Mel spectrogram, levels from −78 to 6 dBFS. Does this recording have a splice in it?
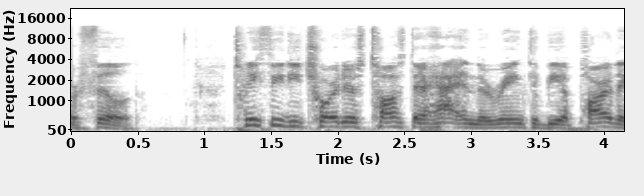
no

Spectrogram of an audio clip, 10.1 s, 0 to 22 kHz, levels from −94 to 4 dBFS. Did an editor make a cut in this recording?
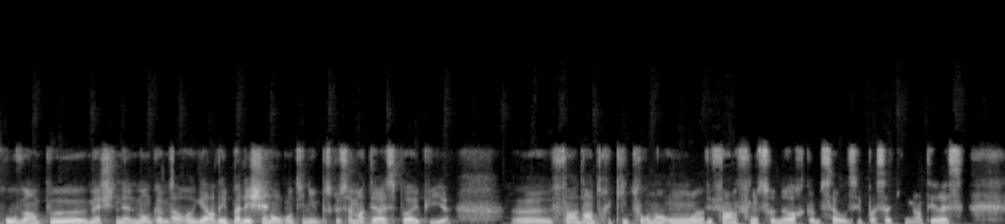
yes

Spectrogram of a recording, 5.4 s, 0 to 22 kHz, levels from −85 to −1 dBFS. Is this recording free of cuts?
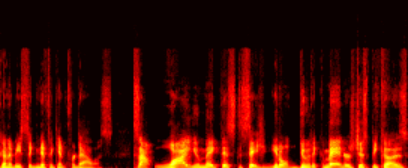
no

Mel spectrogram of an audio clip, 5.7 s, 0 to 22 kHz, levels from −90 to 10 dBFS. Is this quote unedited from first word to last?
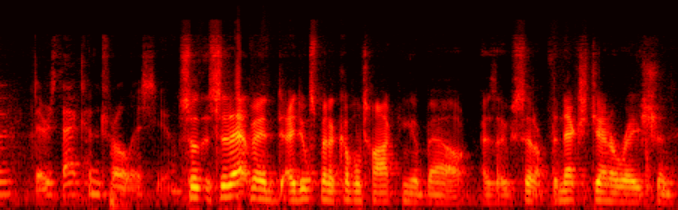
no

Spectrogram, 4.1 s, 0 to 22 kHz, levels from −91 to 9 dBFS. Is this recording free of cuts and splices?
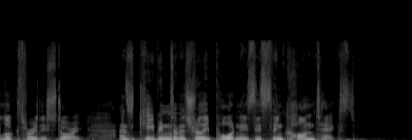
no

